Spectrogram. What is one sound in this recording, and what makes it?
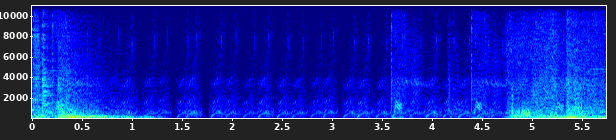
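Rapid game sound effects tick and clatter in a quick rhythm.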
